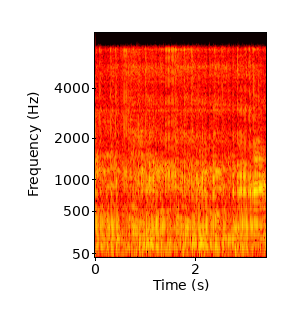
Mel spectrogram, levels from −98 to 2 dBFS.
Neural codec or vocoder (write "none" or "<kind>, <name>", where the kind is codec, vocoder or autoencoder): none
